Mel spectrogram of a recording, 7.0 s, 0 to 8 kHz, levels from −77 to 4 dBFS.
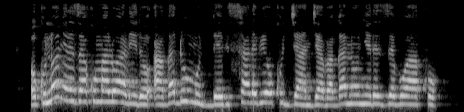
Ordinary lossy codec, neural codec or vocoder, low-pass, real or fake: Opus, 64 kbps; none; 7.2 kHz; real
